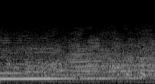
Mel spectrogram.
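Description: Superbike racing through a chicane in a 1984 road race, a loud steady engine drone with a sustained high whine rising slightly as the bike carries through the turn, filling the whole moment without a break.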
